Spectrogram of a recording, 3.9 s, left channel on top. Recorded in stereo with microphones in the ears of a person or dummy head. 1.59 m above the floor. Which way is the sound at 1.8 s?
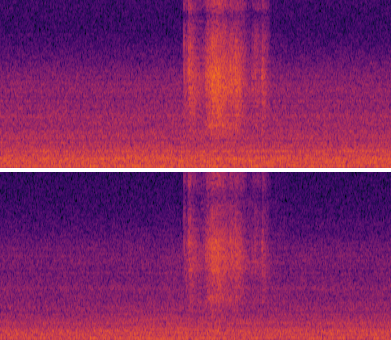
10° left (ahead or behind).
